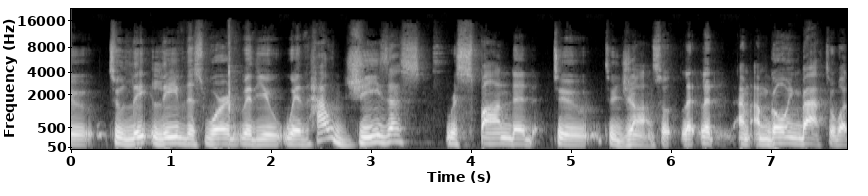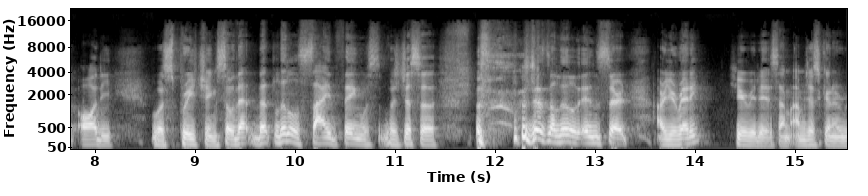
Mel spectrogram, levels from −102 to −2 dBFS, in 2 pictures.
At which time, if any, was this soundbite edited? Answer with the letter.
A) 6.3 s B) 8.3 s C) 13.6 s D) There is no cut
C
